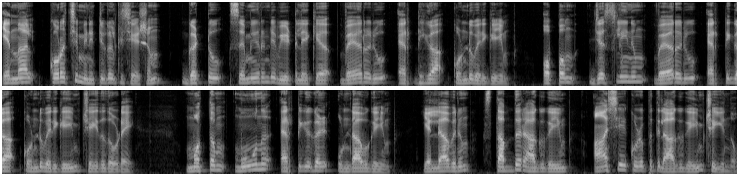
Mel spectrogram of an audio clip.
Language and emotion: Malayalam, neutral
